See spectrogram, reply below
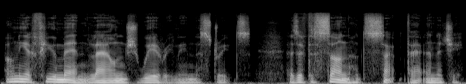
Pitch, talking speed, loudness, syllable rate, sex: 90 Hz, 220 wpm, -20 LUFS, 5.7 syllables/s, male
